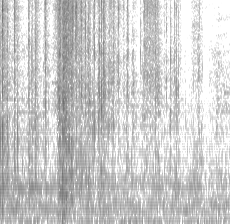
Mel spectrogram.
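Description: Sheet of paper being folded close by, a quick burst of crisp crinkling and rubbing that swells and then fades over a few seconds, with no one talking.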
